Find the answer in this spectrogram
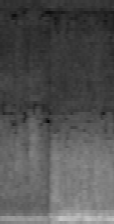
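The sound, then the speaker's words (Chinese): Thunder rolls through heavy spring rain: a steady rain hiss thickens midway into a louder, low rumbling swell that holds to the end. “哟，打雷了。”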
